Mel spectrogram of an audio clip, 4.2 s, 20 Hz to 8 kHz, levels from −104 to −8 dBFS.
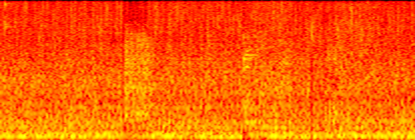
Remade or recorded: recorded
